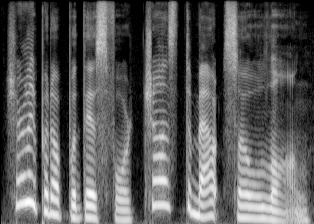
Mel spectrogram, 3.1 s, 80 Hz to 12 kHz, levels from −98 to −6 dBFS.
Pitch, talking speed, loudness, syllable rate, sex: 215 Hz, 190 wpm, -16 LUFS, 4.0 syllables/s, female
